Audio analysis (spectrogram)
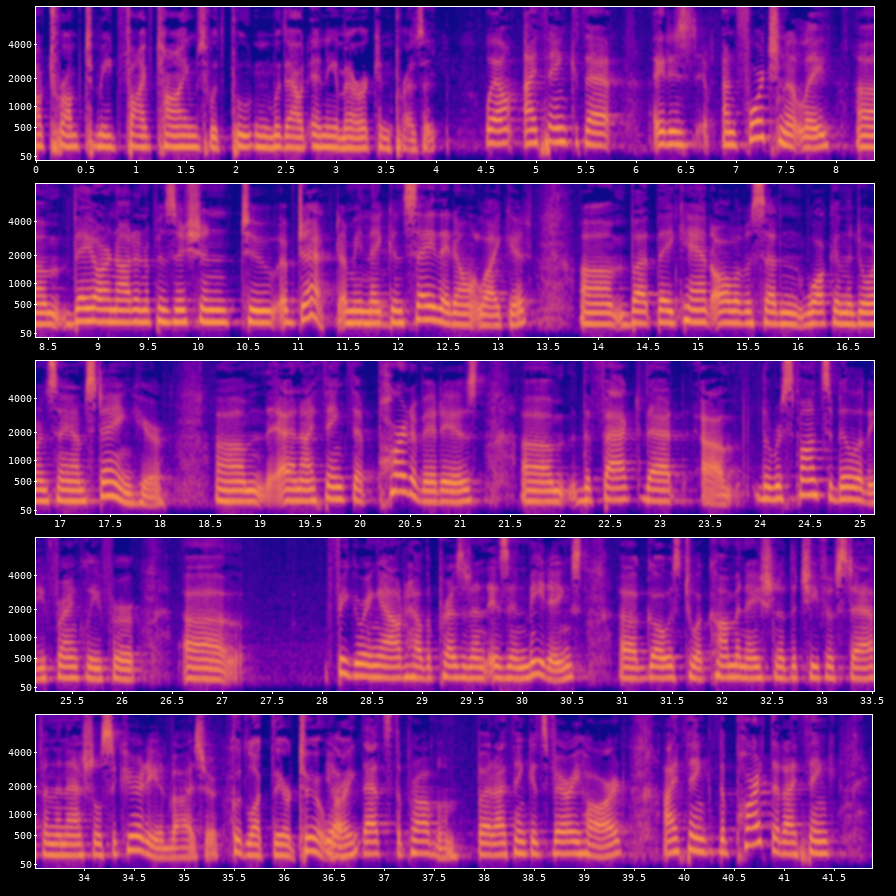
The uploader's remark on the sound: Inside the Q&A session of RJ Julia's recent live event. At the Yale School of Management.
